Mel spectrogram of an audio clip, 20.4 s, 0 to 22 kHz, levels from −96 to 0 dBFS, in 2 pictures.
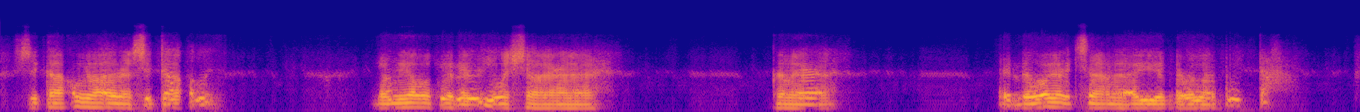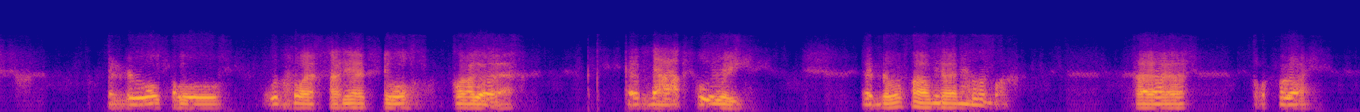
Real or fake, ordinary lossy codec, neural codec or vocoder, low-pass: fake; Opus, 16 kbps; codec, 16 kHz, 0.5 kbps, FreqCodec, smaller model; 7.2 kHz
